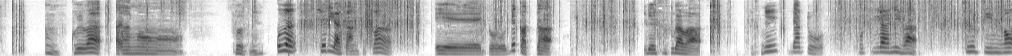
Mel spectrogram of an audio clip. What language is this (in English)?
Japanese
